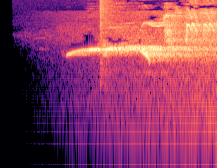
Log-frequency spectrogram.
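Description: A bird's whistled call: one long whistle that starts just over half a second in, dips briefly in pitch about a second later, then carries on with short higher chirps over it near the end.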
